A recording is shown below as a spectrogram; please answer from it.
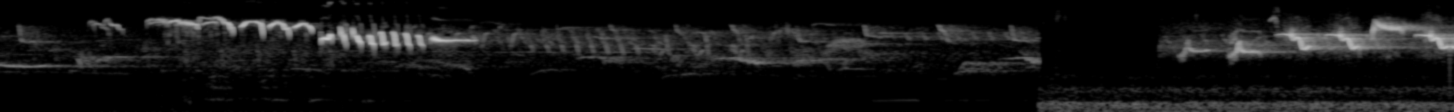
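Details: European robin (Erithacus rubecula), a Russian forest bird, singing a high, thin phrase of sweet warbles and a quick rapid trill that fades into softer twittering, then a fresh burst of bright, tumbling notes.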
